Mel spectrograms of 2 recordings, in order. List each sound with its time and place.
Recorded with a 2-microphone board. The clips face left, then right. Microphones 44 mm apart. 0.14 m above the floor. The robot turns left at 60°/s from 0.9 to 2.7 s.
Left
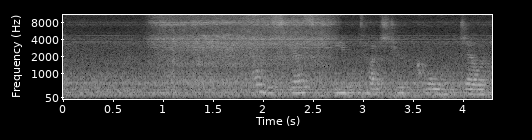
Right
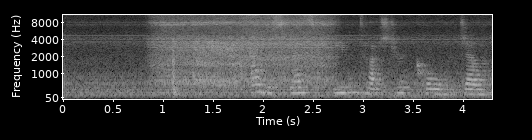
1.9 s a woman speaking: 120° right, 9 m; by 4.2 s 165° right, 9 m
